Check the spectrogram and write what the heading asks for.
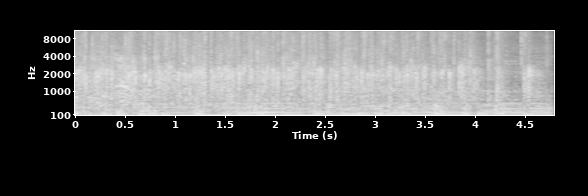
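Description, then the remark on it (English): A live audience at a comedy show claps and cheers loudly and steadily as comedian James Adomian is introduced, a dense wash of many hands with scattered whoops, with no one speaking over it. “Let's hear it right now from Mr. James Adomian, guys. Give it up for James.”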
